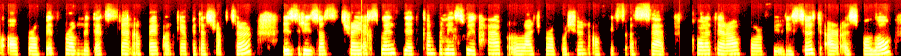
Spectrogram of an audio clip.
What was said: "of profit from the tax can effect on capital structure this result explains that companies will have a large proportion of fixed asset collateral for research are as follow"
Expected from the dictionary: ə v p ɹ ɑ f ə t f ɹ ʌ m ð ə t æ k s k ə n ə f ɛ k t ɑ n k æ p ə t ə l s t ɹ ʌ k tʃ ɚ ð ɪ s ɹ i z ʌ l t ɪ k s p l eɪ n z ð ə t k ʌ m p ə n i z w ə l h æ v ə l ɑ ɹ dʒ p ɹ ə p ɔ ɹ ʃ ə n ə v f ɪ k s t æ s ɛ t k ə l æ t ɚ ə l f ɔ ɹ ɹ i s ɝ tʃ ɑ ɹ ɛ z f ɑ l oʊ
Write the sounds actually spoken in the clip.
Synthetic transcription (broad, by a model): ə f p ɹ ɑ f ə t f ɹ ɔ m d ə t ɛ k s k ə n ə f ɛ k t ɑ n k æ p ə t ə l s t ɹ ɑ k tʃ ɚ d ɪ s ɹ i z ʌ l t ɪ k s p l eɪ n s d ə t k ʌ m p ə n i s w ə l h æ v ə l ɑ ɹ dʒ p ɹ ə p ɔ ɹ ʃ ə n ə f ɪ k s ʌ s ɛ t k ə l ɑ t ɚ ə l f ɔ ɹ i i s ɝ tʃ ɑ ɹ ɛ s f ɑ l oʊ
